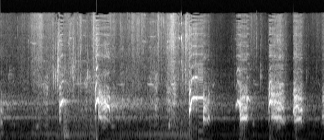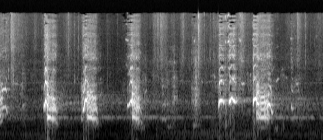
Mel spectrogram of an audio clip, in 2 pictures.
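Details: Young female Black and Tan Coonhound named Sadie barking while coon hunting, having treed her raccoon; loud, harmonic barks with brief whining tones, about a dozen irregular bursts over ten seconds, quiet between.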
